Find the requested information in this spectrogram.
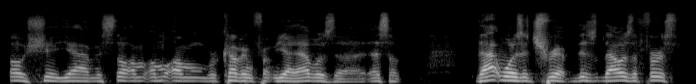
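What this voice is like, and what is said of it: Sounds sick, congested voice. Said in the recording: “you sound sick”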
